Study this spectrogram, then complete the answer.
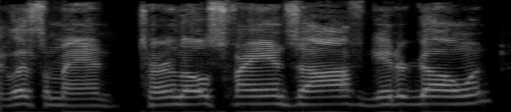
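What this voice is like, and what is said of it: Thick Southern US accent. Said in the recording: “my southern accented, thick southern accent”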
